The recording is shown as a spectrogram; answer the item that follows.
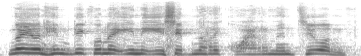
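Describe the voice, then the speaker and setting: A man's voice: very high voice, moderate pace, a bit bright. A middle-aged man with a Filipino accent preaching a sermon, mixing personal stories with questions to the congregation. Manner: mixes storytelling and preaching, asks the congregation questions. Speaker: lay preacher.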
